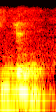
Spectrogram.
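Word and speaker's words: ν: this uh this uh this greek letter is called new this is a greek letter which is pronounced as new okay and alpha this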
